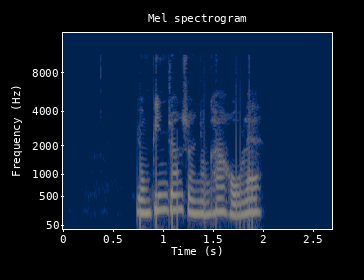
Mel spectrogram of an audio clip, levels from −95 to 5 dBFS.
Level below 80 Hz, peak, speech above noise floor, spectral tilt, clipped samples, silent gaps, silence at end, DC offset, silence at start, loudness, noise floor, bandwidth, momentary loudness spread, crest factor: -70 dBFS; -28 dBFS; over 49 dB; -6.5 dB/octave; under 0.1%; none; 0.7 s; under 0.1%; 0.75 s; -43 LUFS; under -90 dBFS; 11.5 kHz; 5 LU; 16 dB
